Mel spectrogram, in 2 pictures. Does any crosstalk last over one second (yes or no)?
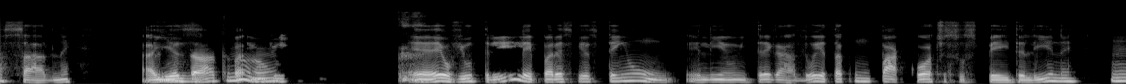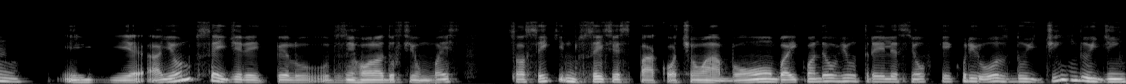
yes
